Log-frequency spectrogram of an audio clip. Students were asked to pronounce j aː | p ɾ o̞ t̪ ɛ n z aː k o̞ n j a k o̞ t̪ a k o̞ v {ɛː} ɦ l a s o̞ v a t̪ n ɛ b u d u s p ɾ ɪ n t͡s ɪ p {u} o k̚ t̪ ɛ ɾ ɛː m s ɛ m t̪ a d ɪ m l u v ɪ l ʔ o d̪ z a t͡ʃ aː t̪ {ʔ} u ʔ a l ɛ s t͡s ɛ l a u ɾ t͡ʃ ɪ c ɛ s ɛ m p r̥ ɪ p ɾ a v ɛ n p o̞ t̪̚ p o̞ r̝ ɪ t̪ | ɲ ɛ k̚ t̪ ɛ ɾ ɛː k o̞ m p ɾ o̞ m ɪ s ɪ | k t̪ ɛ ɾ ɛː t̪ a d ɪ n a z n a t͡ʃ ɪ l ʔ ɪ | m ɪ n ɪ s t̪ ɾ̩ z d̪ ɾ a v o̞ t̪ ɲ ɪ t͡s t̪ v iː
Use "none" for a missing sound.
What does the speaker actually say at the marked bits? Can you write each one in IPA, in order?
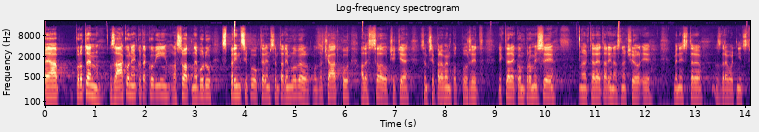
iː, u, k

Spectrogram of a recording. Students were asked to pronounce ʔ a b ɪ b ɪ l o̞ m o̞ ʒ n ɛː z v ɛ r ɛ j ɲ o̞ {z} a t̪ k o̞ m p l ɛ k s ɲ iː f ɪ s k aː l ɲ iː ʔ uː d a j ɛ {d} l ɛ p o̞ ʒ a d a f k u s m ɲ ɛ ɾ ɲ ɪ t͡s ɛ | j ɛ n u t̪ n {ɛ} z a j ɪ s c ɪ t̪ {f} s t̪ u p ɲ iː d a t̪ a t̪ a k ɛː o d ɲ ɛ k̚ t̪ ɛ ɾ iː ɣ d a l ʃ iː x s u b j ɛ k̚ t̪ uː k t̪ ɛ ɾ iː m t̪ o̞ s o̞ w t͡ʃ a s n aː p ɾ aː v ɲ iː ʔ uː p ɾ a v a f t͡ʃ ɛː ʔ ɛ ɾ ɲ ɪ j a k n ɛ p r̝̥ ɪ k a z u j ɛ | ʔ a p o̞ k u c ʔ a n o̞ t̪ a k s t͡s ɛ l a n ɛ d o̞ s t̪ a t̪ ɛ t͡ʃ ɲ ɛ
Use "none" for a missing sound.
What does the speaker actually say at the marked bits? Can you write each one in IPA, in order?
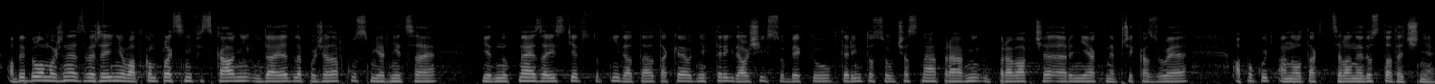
v, d, ɛː, f

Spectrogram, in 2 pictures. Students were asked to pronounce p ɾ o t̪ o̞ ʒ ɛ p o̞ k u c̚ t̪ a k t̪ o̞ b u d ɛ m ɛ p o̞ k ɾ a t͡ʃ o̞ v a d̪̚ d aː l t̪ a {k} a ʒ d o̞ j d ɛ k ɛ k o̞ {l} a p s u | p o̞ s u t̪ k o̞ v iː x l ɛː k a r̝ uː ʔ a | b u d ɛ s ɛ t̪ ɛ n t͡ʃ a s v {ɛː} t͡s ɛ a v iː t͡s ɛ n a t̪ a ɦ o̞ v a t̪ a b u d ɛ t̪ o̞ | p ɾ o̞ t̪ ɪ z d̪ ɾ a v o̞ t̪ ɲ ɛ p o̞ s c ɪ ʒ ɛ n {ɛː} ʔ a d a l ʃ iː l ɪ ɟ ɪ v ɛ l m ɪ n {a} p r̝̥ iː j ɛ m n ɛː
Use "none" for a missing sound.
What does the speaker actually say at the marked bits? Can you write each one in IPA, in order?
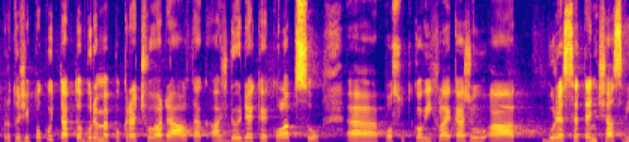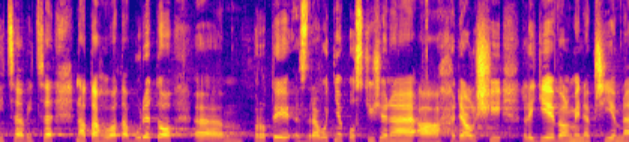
k, l, iː, ɛː, ɛ

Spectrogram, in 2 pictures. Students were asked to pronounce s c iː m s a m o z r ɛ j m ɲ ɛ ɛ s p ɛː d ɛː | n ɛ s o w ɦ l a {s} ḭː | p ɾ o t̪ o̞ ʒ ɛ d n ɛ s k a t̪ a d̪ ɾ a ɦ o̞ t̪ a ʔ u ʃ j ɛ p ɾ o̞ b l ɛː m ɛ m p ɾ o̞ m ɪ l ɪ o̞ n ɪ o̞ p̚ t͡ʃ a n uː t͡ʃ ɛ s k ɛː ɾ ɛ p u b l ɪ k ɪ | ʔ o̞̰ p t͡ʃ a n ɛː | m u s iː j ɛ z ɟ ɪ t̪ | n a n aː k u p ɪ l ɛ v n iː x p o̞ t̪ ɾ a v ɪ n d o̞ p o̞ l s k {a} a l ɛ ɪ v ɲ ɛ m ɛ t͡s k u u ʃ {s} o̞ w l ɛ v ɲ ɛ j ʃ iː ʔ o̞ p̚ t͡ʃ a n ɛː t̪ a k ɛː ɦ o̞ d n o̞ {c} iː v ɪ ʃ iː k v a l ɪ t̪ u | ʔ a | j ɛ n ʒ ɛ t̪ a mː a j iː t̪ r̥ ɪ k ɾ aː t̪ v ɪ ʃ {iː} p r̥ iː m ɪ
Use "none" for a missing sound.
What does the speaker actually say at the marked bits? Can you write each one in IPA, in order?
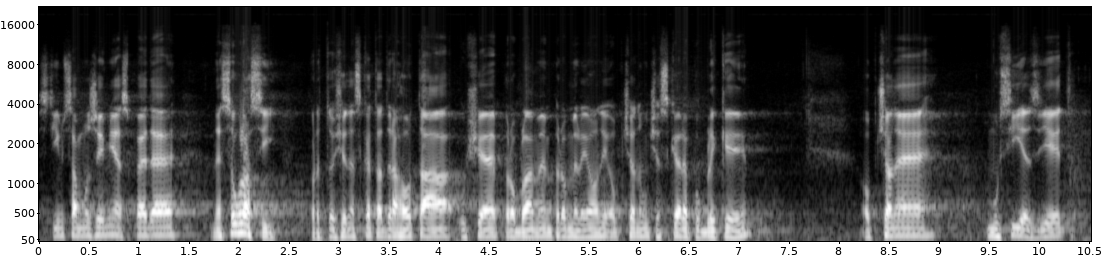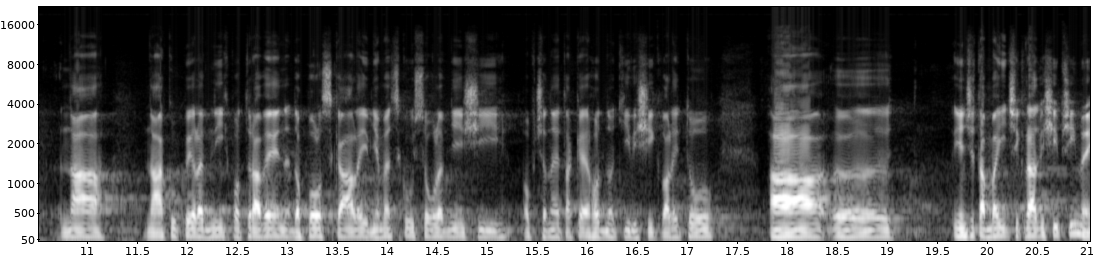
s, a, s, c, iː

